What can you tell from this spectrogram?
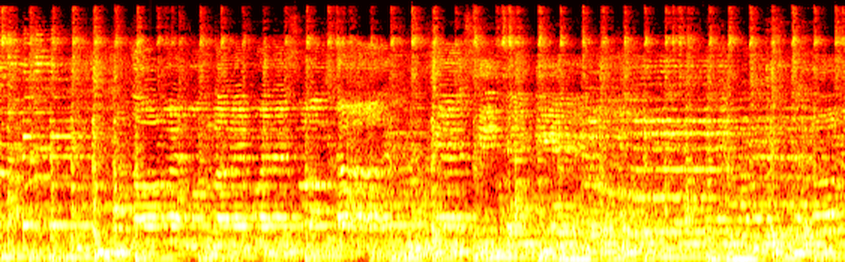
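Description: A man singing a Latin American song in Spanish over musical accompaniment, with a steady shaken-percussion beat of about four strokes a second.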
